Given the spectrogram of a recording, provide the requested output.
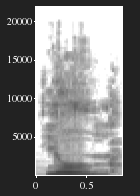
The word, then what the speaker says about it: learn: de inglés es learn se pronuncia como learn pero pones tu lengua lo más atrás que puedas Así que debe sonar como monstruo learn learn y lo puedes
